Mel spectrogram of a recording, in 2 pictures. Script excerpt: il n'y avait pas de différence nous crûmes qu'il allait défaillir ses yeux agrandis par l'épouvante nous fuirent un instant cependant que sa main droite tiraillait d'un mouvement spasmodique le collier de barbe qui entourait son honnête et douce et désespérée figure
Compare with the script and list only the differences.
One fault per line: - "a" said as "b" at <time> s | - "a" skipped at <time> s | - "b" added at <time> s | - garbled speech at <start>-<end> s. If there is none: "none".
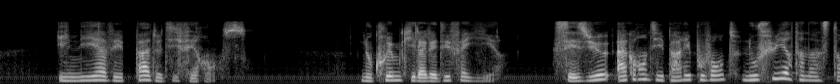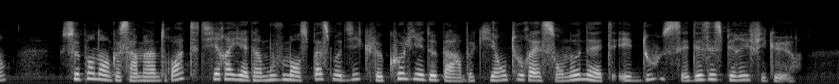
none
